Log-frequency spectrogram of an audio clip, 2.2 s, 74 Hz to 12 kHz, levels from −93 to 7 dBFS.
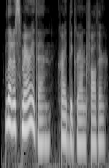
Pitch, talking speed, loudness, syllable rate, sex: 195 Hz, 190 wpm, -19 LUFS, 5.3 syllables/s, female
